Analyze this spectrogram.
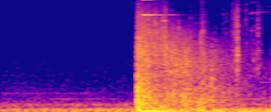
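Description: A gun fires once with a loud blast.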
